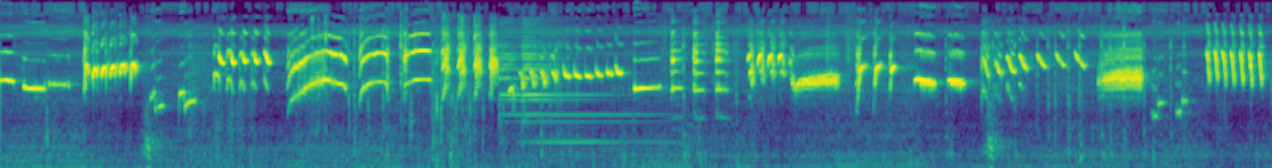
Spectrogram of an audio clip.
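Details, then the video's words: Energetic Asian pied starling song recorded live to coax birds that have stopped singing; stacked arched whistles, rapid trilled series, flat whistled notes and harsh bursts follow in quick, varied succession. "KICAUAN JALAK SUREN GACORAN - PANCINGAN JALAK UREN MACET PALING JITU..!!"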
